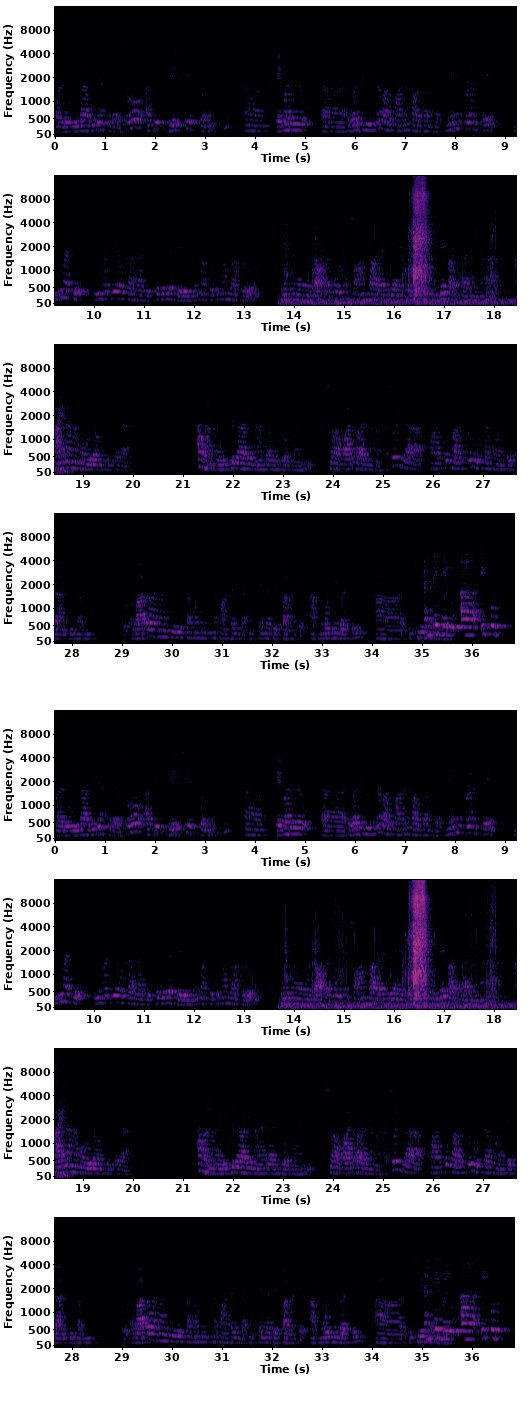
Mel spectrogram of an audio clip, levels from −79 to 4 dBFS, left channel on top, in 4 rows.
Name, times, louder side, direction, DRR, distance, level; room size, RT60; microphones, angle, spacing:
voice 1, 0.0-4.1 4.4-5.0 5.3-9.7 10.0-18.1 18.3-19.9 21.1-28.7 28.9-35.5, right 2 dB, 15° right, -7 dB, 6.3 m, -57 dB
sound 1, 13.7-18.7, right 8 dB, 30° right, 0.6 m, -42 dB
voice 2, 21.3-21.6 35.0-36.5, left 1 dB, 60° left, 0 dB, 3.7 m, -50 dB
15.5 x 9.4 x 4.2 m, 0.70 s
head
